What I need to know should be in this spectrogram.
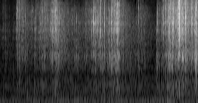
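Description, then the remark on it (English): Paper crinkling in irregular bursts of crisp, rustling crackles, growing louder and denser toward the end, over a faint low hum. “There we go, more crinkly paper.”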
